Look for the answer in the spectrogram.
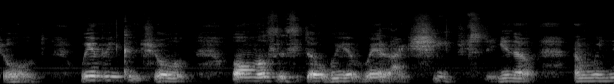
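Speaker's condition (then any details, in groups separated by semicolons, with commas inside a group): Facial palsy; can barely hear own speech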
